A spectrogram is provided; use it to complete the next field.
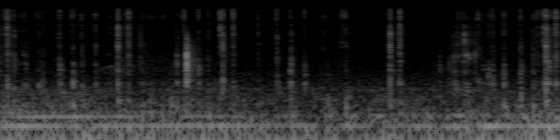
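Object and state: Plastic laptop keyboard.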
